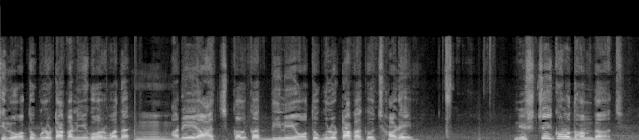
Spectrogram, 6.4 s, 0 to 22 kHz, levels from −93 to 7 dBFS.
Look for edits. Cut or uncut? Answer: uncut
